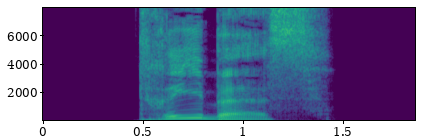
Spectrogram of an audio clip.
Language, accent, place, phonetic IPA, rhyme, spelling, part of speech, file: German, Germany, Berlin, [ˈtʁiːbəs], -iːbəs, Triebes, noun, De-Triebes.ogg
- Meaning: genitive singular of Trieb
